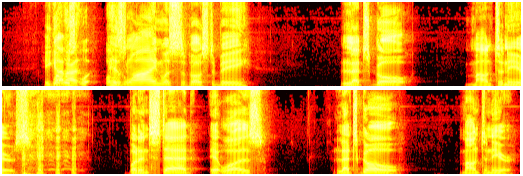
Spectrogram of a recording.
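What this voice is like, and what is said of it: Poor deep-voice impression, sounds Jamaican. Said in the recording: “He's not from Jamaica. What accent are you doing? ... you're really good at accents or imitations. That wasn't one of your best. ... So my James Earl Jones is horrific. ... Terrible. ... It needs work.”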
